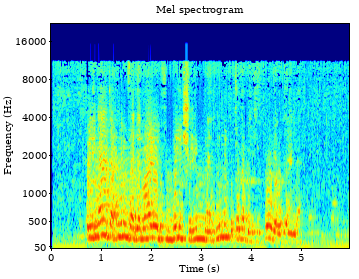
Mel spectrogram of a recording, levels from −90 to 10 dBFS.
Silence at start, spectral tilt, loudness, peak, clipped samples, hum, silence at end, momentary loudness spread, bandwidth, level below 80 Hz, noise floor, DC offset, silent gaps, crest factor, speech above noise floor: 0.05 s; -5.5 dB/octave; -9 LUFS; 0 dBFS; under 0.1%; none; 0 s; 21 LU; 11.5 kHz; -34 dBFS; -28 dBFS; under 0.1%; none; 10 dB; 20 dB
